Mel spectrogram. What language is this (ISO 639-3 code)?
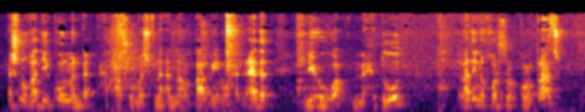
ara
